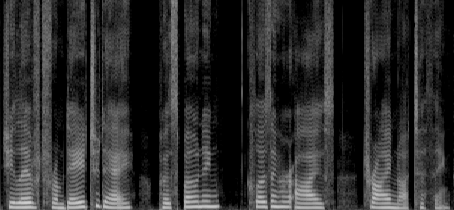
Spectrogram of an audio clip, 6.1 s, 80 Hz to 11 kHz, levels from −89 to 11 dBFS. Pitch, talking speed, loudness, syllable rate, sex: 235 Hz, 140 wpm, -18 LUFS, 3.6 syllables/s, female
